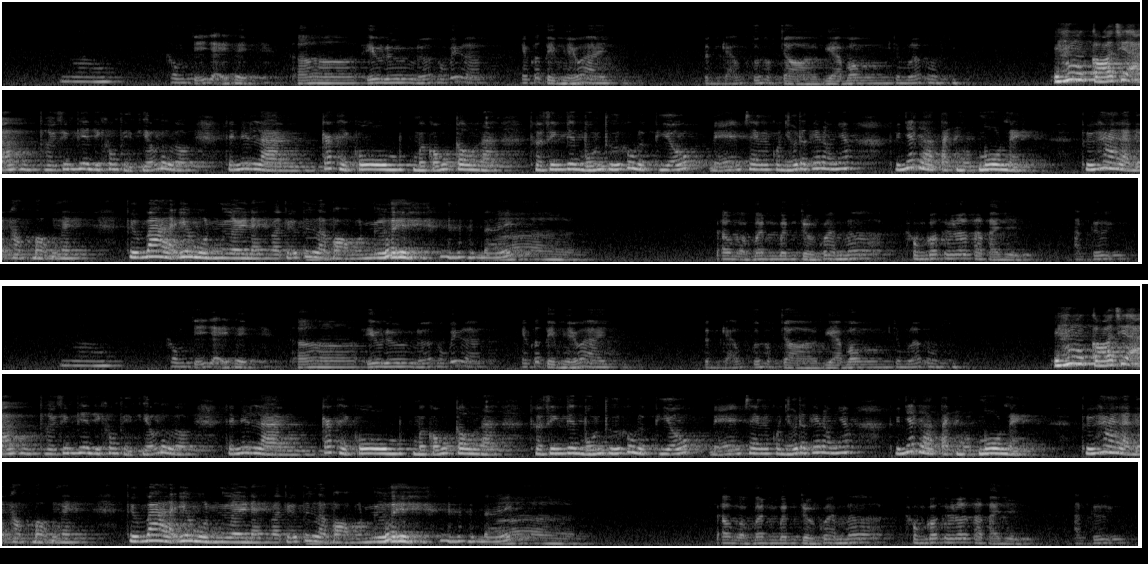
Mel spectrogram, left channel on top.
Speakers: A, in the centre; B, on the left.
A: Vâng.
B: không chỉ vậy thì ờ, yêu đương nữa không biết là em có tìm hiểu ai tình cảm của tuổi học trò gà bông trong lớp không
A: <laughs> Có chứ ạ, thời sinh viên thì không thể thiếu được rồi. Thế nên là các thầy cô mới có một câu là thời sinh viên bốn thứ không được thiếu, để em xem em có nhớ được hết không nhá. Thứ nhất là tạch một môn này, thứ hai là được học bổng này, thứ ba là yêu một người này và thứ
B: ừ.
A: tư là bỏ một người. <laughs> Đấy.
B: Ờ, sao mà bên bên trường của anh nó không có thứ đó ta tại vì anh cứ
